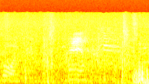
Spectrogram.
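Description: Faint, distant shouts and calls from players during a handball game: several short pitched calls, one high call a little past the middle, with a couple of short knocks.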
